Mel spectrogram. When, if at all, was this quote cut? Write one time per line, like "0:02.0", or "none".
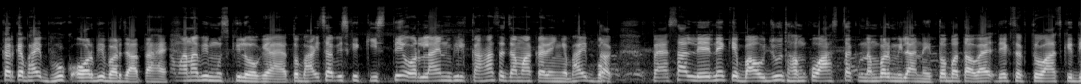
0:01.8
0:06.0
0:10.0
